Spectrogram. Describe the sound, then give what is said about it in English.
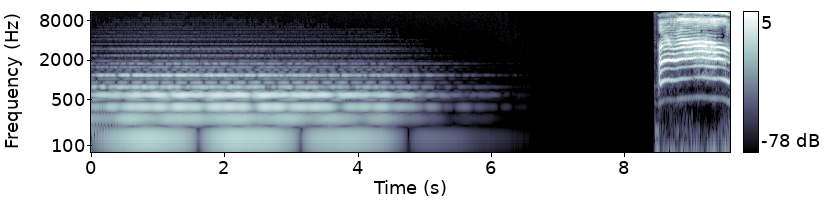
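A single loud cat meow bursts out near the end, following a sustained, fading harmonic drone and a few seconds of silence. “The Black Cat has stories to tell.”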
